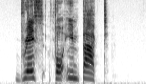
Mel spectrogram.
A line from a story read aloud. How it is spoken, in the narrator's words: Kassa shouted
